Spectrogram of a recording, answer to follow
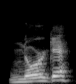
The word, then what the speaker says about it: Norge: Um just for clarity, the Nor is the Norwegian pronunciation depending on what source you look at.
